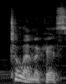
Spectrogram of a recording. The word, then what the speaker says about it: Telemachus: Telemachus, yeah.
